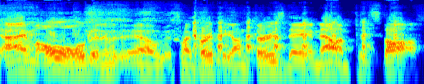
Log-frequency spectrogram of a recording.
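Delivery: high, loud opening settling into mock grievance; sarcastic thanks. Guest replaying reply to roommate's text about being old, sarcastic. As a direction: lay on the sarcastic gratitude, then grumble.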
